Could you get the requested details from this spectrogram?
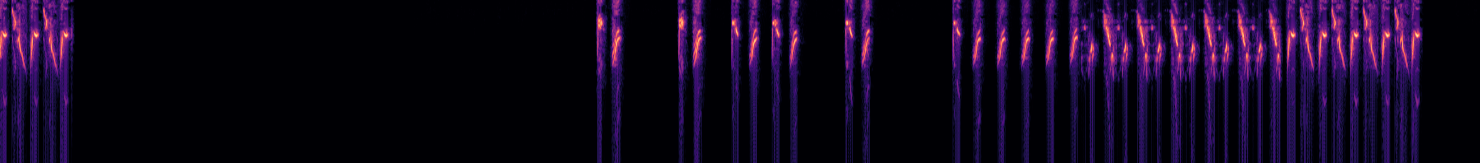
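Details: Field-style (campero) European goldfinch song: an opening twitter, a long pause, then scattered high chirps that gather into a rapid, liquid, tinkling run lasting about three seconds.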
